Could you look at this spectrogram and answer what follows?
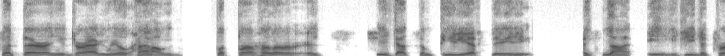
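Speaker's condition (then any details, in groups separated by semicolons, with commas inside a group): ALS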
